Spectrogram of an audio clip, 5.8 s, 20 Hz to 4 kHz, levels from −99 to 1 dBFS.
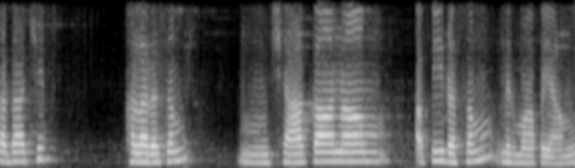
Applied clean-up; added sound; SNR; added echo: neural separator model SepFormer DNS4.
